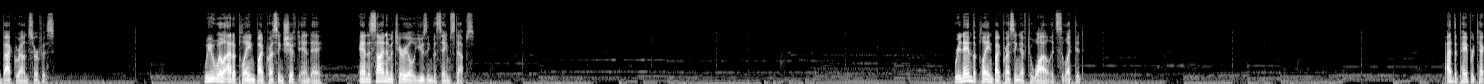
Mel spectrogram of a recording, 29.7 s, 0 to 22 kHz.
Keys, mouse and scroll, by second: 4.0 scroll down 1, 5.1 a, 6.7 s, 10.7-12.2 typing, 12.9 Escape, 13.5-16.6 typing, 18.3 double click, 19.0 F2, 19.6-22.2 typing, 22.7 Return, 24.2 double click, 25.5-25.9 typing, 26.0 Return.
